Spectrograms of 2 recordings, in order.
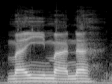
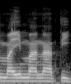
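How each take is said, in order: First: The word ends with a soft 'ah' sound. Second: The word ends with a full 'ati' sound. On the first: The reading stops on this word. The speaker calls it right. "kita baca maimanah" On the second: The reading runs on into the next word. The speaker calls it wrong. "jangan dibaca maimanati"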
